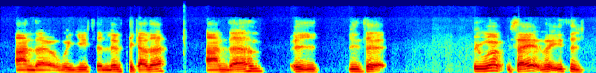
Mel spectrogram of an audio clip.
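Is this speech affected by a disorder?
Yes: cerebral palsy.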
